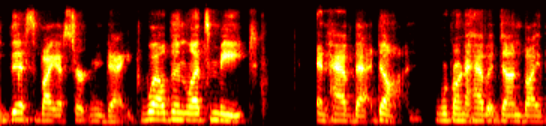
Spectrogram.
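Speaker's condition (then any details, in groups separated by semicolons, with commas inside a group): No condition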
